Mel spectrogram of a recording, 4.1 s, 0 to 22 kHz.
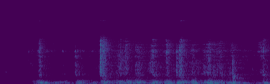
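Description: Plastic palmrest of a ThinkPad T440s laptop being pried apart by hand at its edge: a fast, irregular run of clicks and scratchy creaks as the snap clips are worked loose, starting about half a second in.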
